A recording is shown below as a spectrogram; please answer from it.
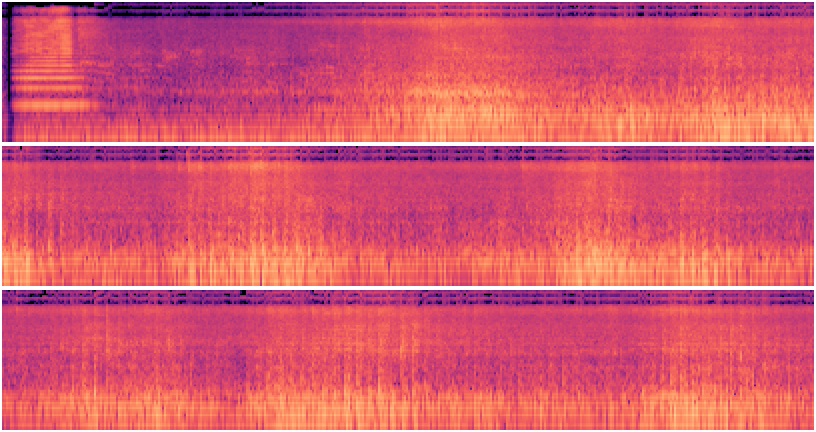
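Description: The Mangala Lakshadweep Express, running from Hazrat Nizamuddin to Ernakulam, rolls steadily along the rails with a rhythmic clatter that swells and fades in regular pulses, loud and continuous, with a brief horn-like tone at the start.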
